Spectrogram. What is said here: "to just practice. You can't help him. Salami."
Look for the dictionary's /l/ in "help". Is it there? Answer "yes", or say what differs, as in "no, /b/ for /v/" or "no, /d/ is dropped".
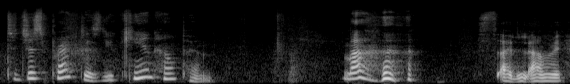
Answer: yes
